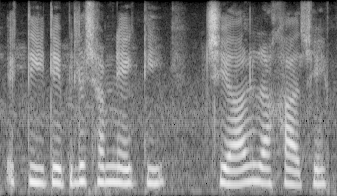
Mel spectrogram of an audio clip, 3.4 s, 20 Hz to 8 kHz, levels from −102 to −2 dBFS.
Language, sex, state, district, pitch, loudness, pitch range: Bengali, female, West Bengal, Alipurduar, 220 Hz, -14 LUFS, 215-235 Hz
